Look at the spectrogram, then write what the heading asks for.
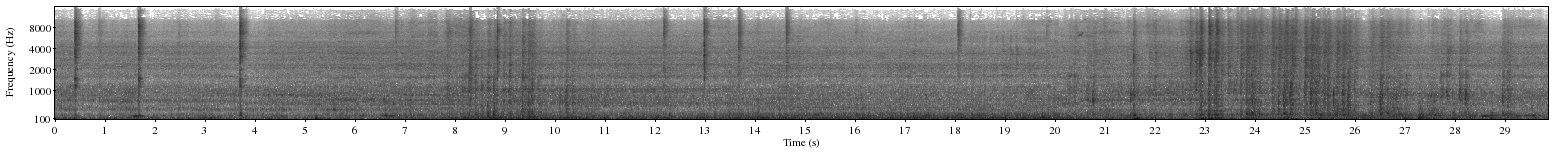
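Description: Ukrainian Railways sleeper coach running, heard from inside the compartment: a steady low rumble with scattered sharp clicks, turning into a louder, denser rattle about two-thirds of the way through.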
